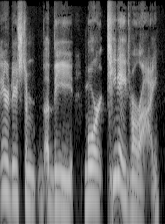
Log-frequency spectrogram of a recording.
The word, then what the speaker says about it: Mirai: Mirai. – Mirai's future self and their whole journey in order to, because me personally be like, I'm watching this first one.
